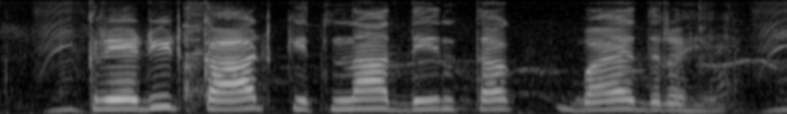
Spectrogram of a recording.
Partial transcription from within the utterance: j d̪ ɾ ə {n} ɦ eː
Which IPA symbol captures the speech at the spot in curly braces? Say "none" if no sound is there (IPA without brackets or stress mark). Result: none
